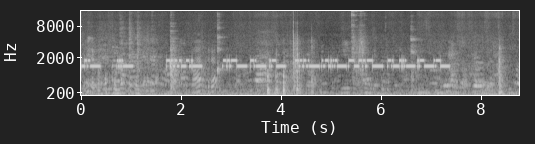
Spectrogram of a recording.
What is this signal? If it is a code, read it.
TTY/TDD text telephone tones (45.45 baud Baudot), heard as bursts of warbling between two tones, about 400 Hz shift, 1600 Hz centre, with the noise of a restaurant. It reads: … IN THE PAST THREE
